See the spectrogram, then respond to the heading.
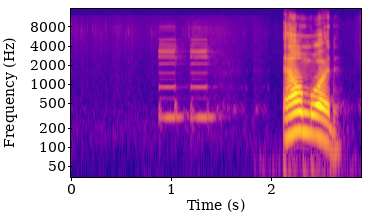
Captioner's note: beep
